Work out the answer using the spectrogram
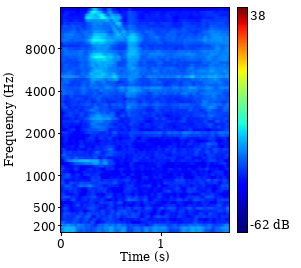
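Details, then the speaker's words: Fridge that was not cooling, after replacing overload matched to single-door unit: compressor briefly stuck at 2 A, then settles to 0.76 A; steady low unbroken hum, no clicking or stalling; running normally. "di sini sudah jalan Tadi sempet stuck ya di 2 ampere kemudian sudah mulai turun lagi Di 0,76 artinya di sini ampere sudah membaik dan mesin kompresor sudah bisa berjalan dengan normal teman-teman"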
